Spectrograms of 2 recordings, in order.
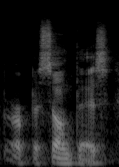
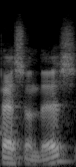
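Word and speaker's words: πεσόντες: It's pesondes, right? Or pesontes. It's not pesondes.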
